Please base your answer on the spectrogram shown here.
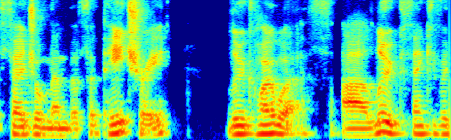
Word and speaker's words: Howarth: all of you yeah um I realize I pronounced your last name WR so it's it's howorth correct yeah Luke howth yeah Luke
